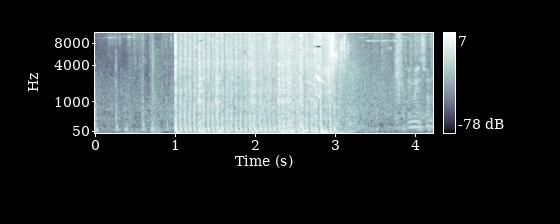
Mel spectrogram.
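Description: An automatic rifle fires rapidly in a video game.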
